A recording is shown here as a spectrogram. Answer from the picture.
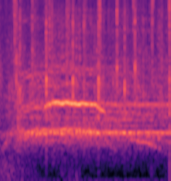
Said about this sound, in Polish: Więc tak, dla jedynki czerwonej brawa. Dla szóstki zielonej brawa.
